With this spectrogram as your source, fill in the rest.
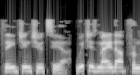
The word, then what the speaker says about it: джинтуиция: One such example is the word gintuition, gintuition pronounced the gintuitsia, which is made up from the words gin and intuition.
